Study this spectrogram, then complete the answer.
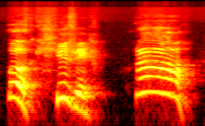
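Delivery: real yawn, pitch jumps high. Real, not acted. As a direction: yawn through the words. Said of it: "little yawn going on".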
